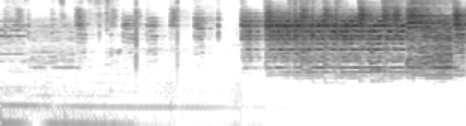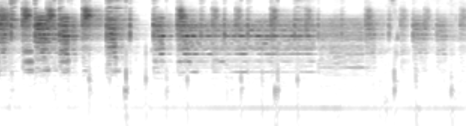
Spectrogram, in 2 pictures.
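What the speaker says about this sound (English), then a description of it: "Listen to that awesome soundtrack." Video game soundtrack music from Final Fantasy Mystic Quest, a bright synthesized melody with a sustained loud middle section that then thins into lighter, choppier notes.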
